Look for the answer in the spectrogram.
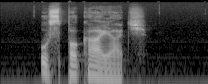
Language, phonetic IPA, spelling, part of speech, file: Polish, [ˌuspɔˈkajät͡ɕ], uspokajać, verb, Pl-uspokajać.ogg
